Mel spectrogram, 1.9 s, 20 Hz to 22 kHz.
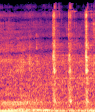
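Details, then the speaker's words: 1987 Mazda FC RX7 with LS V8 swap and ProCharger supercharger driving down the road; deep engine and road rumble with short metallic rattles about three times a second from the exhaust. "you can just hear that crap rattling going down the road so [Music] annoying can't bear it anymore"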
